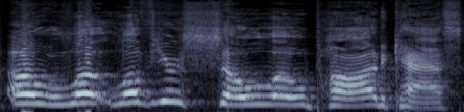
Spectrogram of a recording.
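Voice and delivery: co-host mocking the fan's praise; sarcastic fan. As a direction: sneer it as a fake compliment.

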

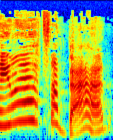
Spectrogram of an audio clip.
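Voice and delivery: high, slow, unimpressed shrug; meh. Pretend. Employee shrugging off the question, unimpressed. Imagined lukewarm employee answer.

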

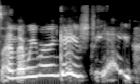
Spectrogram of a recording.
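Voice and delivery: soft, very high little squeal; real giddy celebration. Real, not acted. Announcing her engagement to viewers, giddy high squeal. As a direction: rise into a tiny high cheer.

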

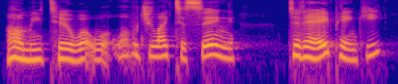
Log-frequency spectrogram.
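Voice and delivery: put-on low, soft old lady voice; gentle granny puppet character; Mildred voice. Puppet Mildred talks to Pinky.

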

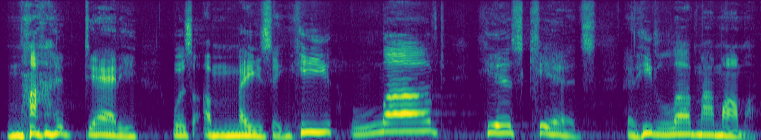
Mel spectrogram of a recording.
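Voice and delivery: slow, tender words about his father, voice near breaking; emotional. Real, not acted. Son remembering his late father to the church, slow and emotional. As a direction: let the love for your dad slow you down. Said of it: "I get emotional".

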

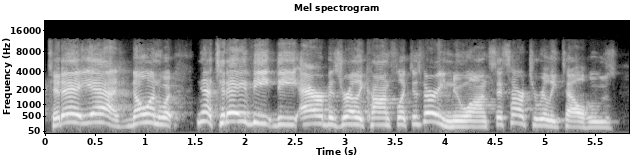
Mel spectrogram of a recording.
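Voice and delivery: high mocking sarcasm; sarcastic. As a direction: sneer it out as a joke. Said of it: "Obviously, I'm being sarcastic".

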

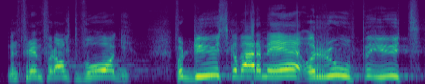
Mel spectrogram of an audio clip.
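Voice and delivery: loud, high ringing preacher's call; forceful preaching. Acted. Pastor rousing the congregation to go out, forceful preaching. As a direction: proclaim it to the whole hall.

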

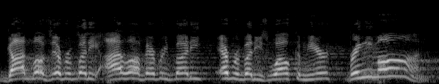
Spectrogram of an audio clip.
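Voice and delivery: high, expansive, building to a loud finish; exuberant welcome. Retold or imitated. Pastor welcoming a woman's husband, exuberant. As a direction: throw the doors open to everyone.

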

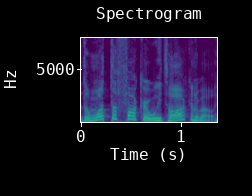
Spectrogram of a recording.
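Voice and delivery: high, incredulous comeback, retold; exasperated retort. Racer retelling argument with a non-driver, exasperated retort.

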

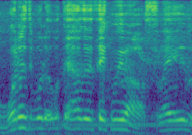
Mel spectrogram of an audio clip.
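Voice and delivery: mock-furious at the bosses; retold yelling. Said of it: "now I'm yelling at people".

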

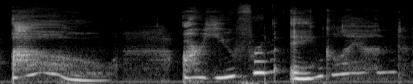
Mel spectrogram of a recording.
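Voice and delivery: high, drawn-out wondering question; curious store lady. Retold or imitated. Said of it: "and the lady asked me".

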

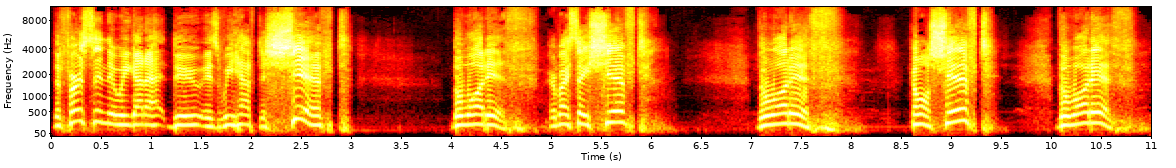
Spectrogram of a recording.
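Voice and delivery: loud, full-force sermon voice; preaching. Acted. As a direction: preach it out to the whole church. Preaching to the congregation.

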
